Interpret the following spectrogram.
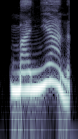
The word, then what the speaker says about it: mañana: mañana, But then when we add the squiggly, right, the tilde, that's when it becomes like a NY, like canyon.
